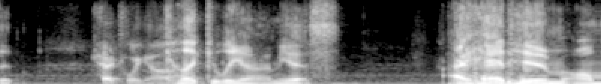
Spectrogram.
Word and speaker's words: Kecleon: Because besides the plus level mining I used to run in third gen, I also had a Kelecon. I can't even pronounce it. Kecleon, yes.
